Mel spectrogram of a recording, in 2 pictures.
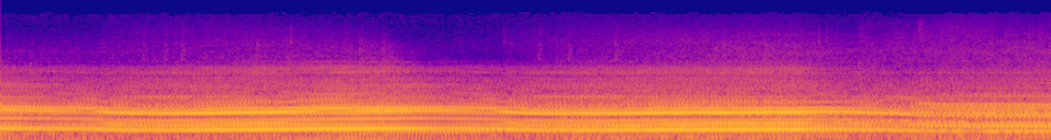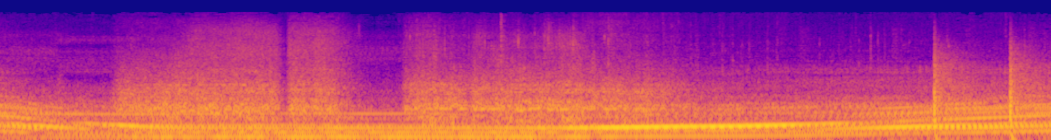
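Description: A car engine hums and rises and falls in pitch as it drives.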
